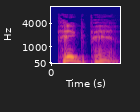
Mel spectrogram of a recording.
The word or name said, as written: pigpen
